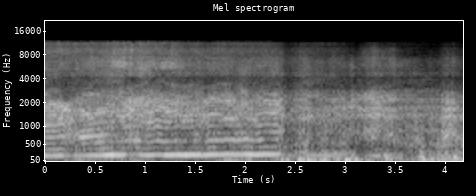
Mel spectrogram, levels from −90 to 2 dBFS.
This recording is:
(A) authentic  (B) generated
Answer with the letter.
B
